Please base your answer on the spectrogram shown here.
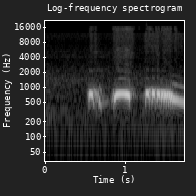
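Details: Spotted dove lure recording in the Thổ voice style, a calling coo used to attract wild doves. One clean phrase: two short hollow coos, then a longer drawn-out note that slides downward. No other sounds.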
